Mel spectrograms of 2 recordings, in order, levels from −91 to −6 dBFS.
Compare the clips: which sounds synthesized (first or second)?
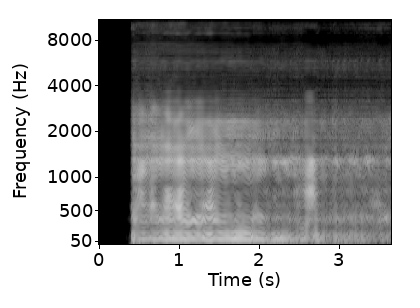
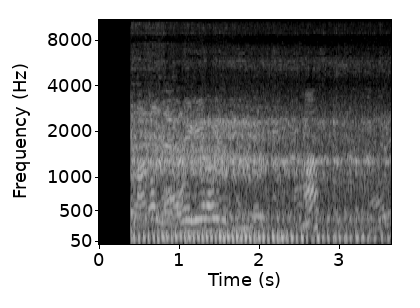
first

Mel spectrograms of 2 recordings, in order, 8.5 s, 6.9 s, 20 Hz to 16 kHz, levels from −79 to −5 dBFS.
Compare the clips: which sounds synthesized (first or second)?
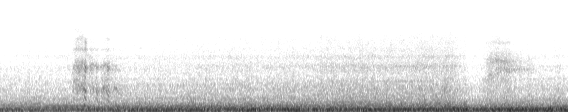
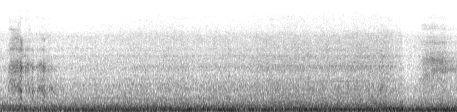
first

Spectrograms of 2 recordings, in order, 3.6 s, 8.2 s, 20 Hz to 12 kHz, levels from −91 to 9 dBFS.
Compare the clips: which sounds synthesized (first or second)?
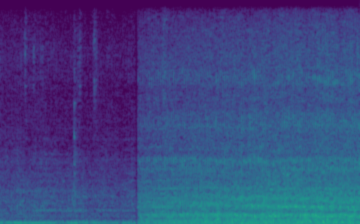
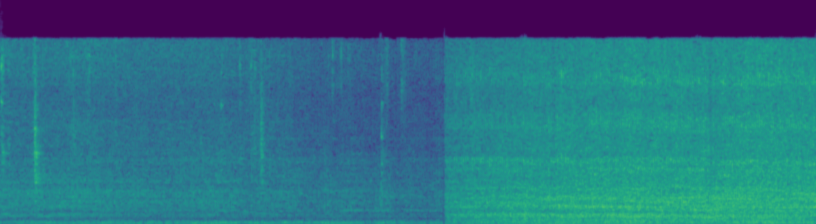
second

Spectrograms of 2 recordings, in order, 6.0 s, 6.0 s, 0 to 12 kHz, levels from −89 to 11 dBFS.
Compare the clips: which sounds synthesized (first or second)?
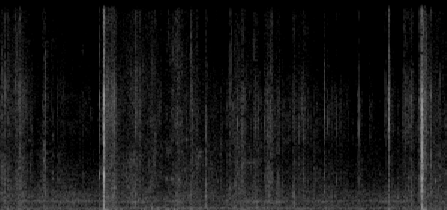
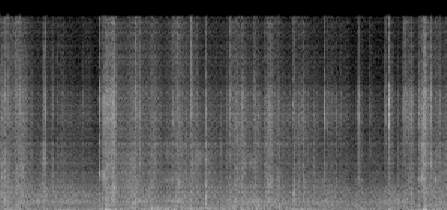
second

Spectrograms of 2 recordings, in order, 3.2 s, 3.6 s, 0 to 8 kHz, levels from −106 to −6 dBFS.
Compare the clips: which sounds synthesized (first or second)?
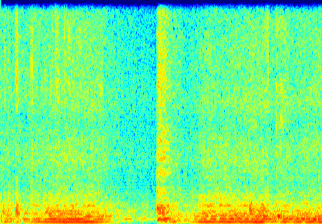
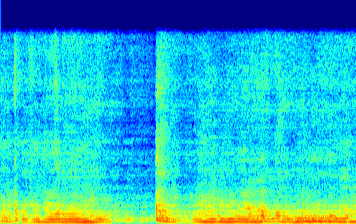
second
